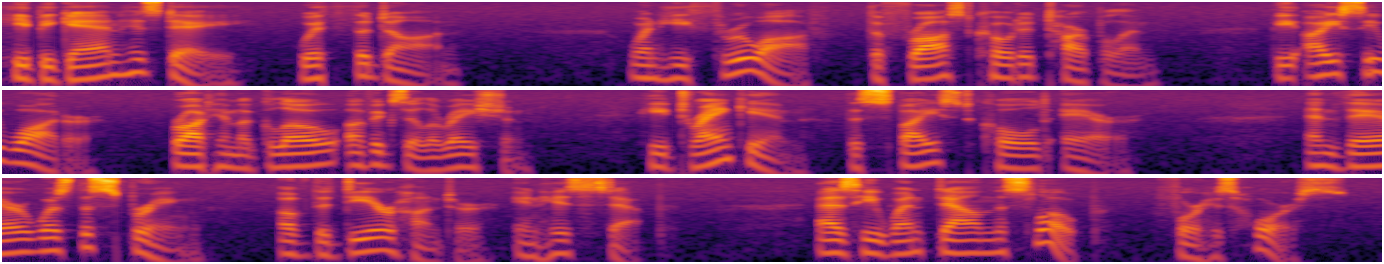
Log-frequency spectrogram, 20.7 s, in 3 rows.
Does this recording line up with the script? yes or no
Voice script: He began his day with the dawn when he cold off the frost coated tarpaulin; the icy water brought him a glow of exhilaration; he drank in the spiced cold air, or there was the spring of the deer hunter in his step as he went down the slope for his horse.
no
